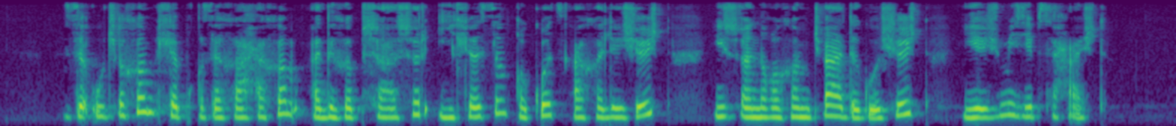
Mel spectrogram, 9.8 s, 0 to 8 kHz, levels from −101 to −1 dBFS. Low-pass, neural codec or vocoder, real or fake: 7.2 kHz; vocoder, 44.1 kHz, 128 mel bands every 512 samples, BigVGAN v2; fake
